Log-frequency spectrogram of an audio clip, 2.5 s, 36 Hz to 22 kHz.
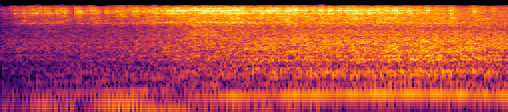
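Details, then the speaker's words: Toyota Innova before MAF replacement: engine sputters unevenly (brebet) and under throttle rpm climbs little, won't exceed 3,000; faulty airflow (MAF) sensor suspected. "ini ee agak merebeterebet merebet mbet gitu Terus kalau kita gas itu enggak mau rpm-nya naik"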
